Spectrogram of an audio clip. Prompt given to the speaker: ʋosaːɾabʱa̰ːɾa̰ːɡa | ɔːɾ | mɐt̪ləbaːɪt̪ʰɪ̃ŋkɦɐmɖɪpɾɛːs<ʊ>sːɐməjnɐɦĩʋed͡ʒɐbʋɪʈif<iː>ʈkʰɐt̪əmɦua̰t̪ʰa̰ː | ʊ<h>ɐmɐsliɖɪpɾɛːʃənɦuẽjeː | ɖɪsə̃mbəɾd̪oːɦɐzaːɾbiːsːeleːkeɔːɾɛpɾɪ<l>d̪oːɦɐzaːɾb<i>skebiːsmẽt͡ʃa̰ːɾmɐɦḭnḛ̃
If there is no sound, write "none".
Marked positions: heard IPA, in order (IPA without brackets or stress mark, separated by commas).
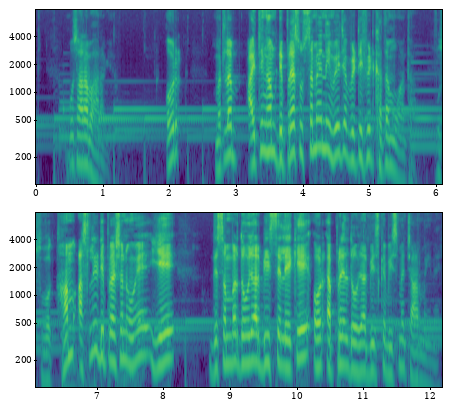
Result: ʊ, iː, h, l, iː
